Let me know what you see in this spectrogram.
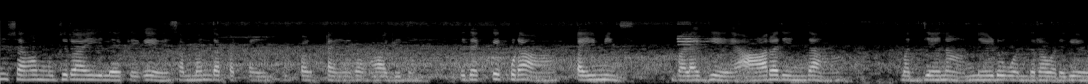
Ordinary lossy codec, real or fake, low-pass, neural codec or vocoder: none; real; none; none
